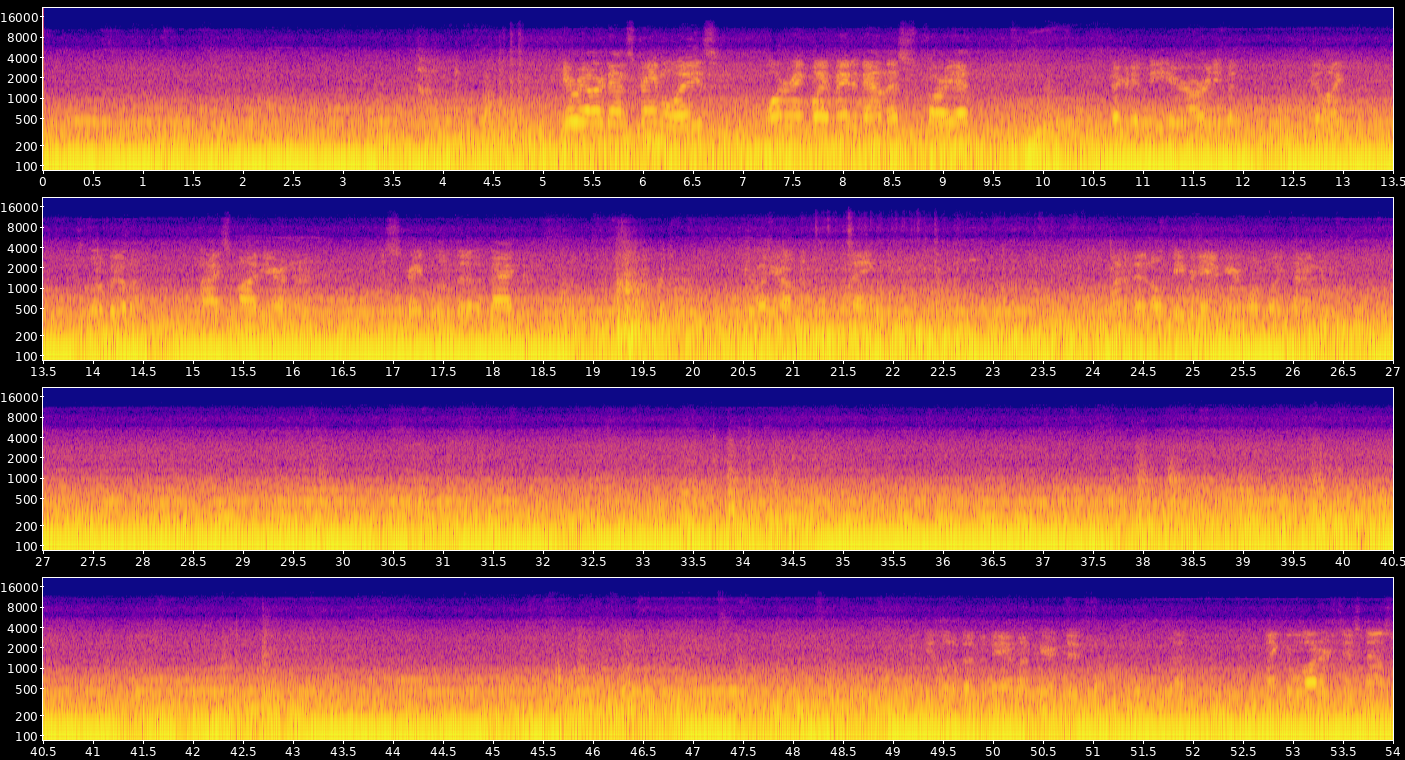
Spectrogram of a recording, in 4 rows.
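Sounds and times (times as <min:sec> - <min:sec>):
excavator diesel engine running: 0:00.0 - 0:54.0
metal clanks and rattles: 0:00.3 - 0:08.7, 0:09.7 - 0:54.0.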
